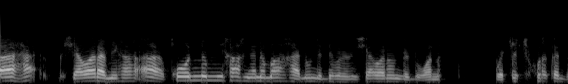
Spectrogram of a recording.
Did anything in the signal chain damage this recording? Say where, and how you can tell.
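Yes. Throughout, the speech is thin, buzzy and synthetic, confined to about 250 Hz to 3.4 kHz. That is the codec stage: an AMR narrowband mobile codec at a low rate, which fits the 7.4 kbps mode.

Brief hoarse, gargly bursts appear at 0.62–0.71 s and 3.30–3.40 s, with a longer one at 5.04–5.49 s. These are AMR bit errors on the network link: flipped, weakly protected bits misplace pulses across several frames.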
